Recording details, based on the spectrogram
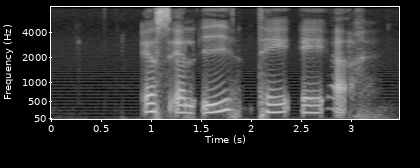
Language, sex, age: Swedish, female, 18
